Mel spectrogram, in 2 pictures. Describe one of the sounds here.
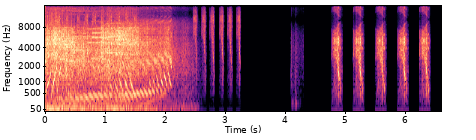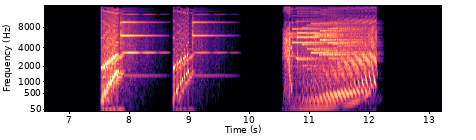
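A bright video game jingle sweeps and sparkles.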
